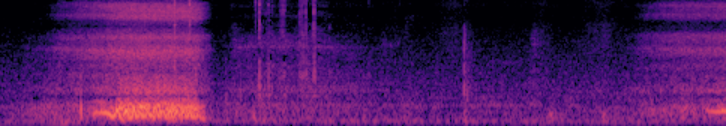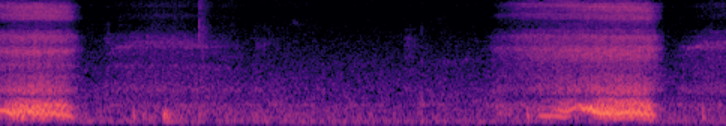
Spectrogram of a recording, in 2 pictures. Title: Deaf Snoring Dog - Jack Russell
